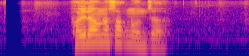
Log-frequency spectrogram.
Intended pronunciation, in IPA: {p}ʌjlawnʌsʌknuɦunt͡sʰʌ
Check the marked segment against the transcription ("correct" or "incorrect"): incorrect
